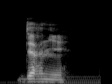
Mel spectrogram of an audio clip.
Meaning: masculine plural of dernier
- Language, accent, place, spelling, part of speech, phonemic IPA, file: French, France, Lyon, derniers, adjective, /dɛʁ.nje/, LL-Q150 (fra)-derniers.wav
